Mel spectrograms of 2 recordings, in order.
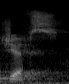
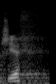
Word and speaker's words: GIF: with one of these GIFs. And I work in technology. It's pronounced GIF, not GIF, okay?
